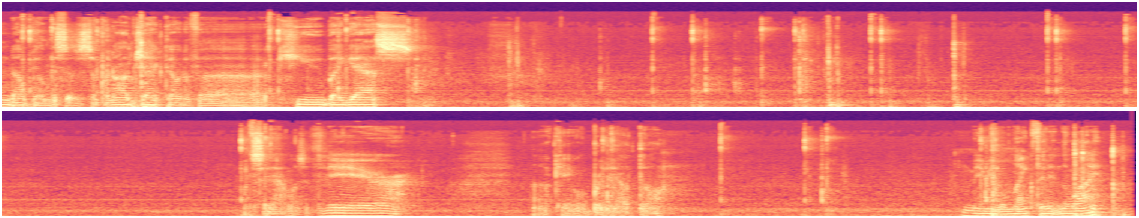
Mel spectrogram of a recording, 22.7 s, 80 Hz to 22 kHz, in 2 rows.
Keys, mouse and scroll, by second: 0.0 Tab, 1.6 shift+a, 5.2 KP_Decimal, 7.9 middle click, 8.0 click, 8.5 Tab, 9.8 s, 11.6 click, 14.2 middle click, 14.8 middle click, 14.9 middle click, 16.4 middle click, 17.1-20.6 middle drag.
